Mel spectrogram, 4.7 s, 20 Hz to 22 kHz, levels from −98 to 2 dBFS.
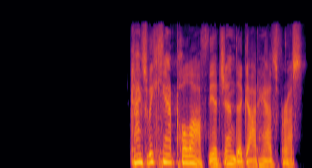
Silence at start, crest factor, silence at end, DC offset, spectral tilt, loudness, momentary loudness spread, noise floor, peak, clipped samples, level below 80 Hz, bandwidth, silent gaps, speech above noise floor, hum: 1.95 s; 12 dB; 0.15 s; under 0.1%; -5.5 dB/octave; -20 LUFS; 5 LU; under -90 dBFS; -10 dBFS; under 0.1%; -52 dBFS; 12 kHz; none; over 70 dB; none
